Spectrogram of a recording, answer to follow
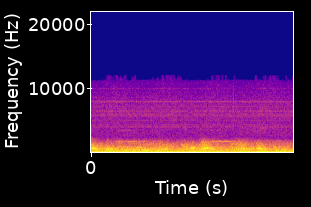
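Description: Bowling alley room noise: a steady low rumble and hum with a faint murmur from the crowd, and no pin crash or sharp impact.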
